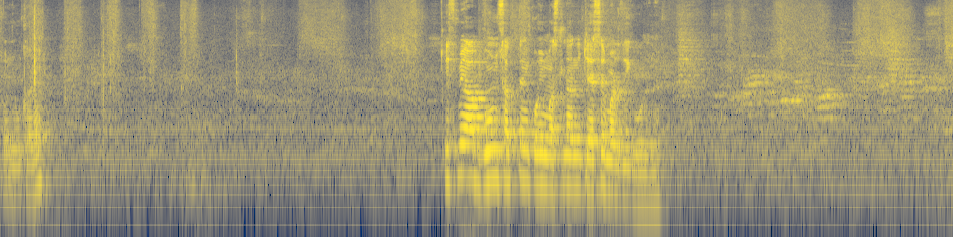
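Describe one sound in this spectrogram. Hands rub and crumble dry flour in a metal bowl.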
